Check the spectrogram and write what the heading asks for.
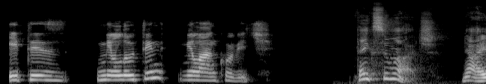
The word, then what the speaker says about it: Milutin Milanković: So how do you pronounce this man's name? It is Milutin Milanković.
